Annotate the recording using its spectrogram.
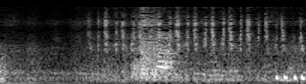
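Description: Scratching and rubbing close to a phone's microphone as the phone is handled: a rapid run of small clicks from about a second in. A short vocal sound comes near the end.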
